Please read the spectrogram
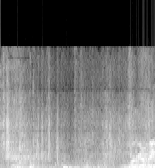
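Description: Faint rustling and soft knocks of a book being handled on a wooden pulpit, with a few low thumps about half a second and a second in.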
